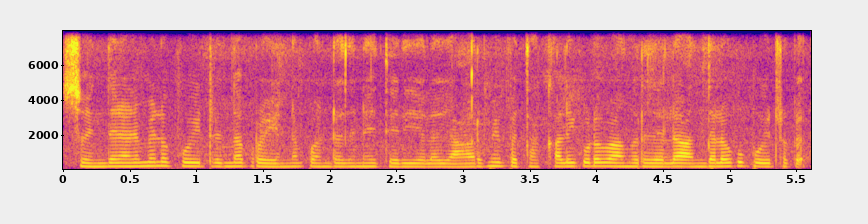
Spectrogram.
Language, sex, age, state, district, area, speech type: Tamil, female, 18-30, Tamil Nadu, Sivaganga, rural, spontaneous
